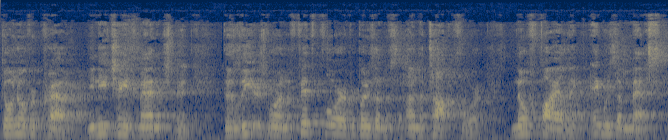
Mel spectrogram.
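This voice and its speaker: Over noticeable background noise and audible room echo, a man with a high pitch talks at a very fast pace with ordinary pitch variation. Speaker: workplace change management consultant. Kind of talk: conference presentation. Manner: animated.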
